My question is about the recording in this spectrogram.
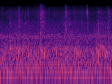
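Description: Scattered sharp clicks of wooden chess pieces being set down and chess clock buttons being pressed across several boards as opening moves are played, about four in two seconds. Under them run a steady murmur of the playing hall and a faint steady high tone.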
